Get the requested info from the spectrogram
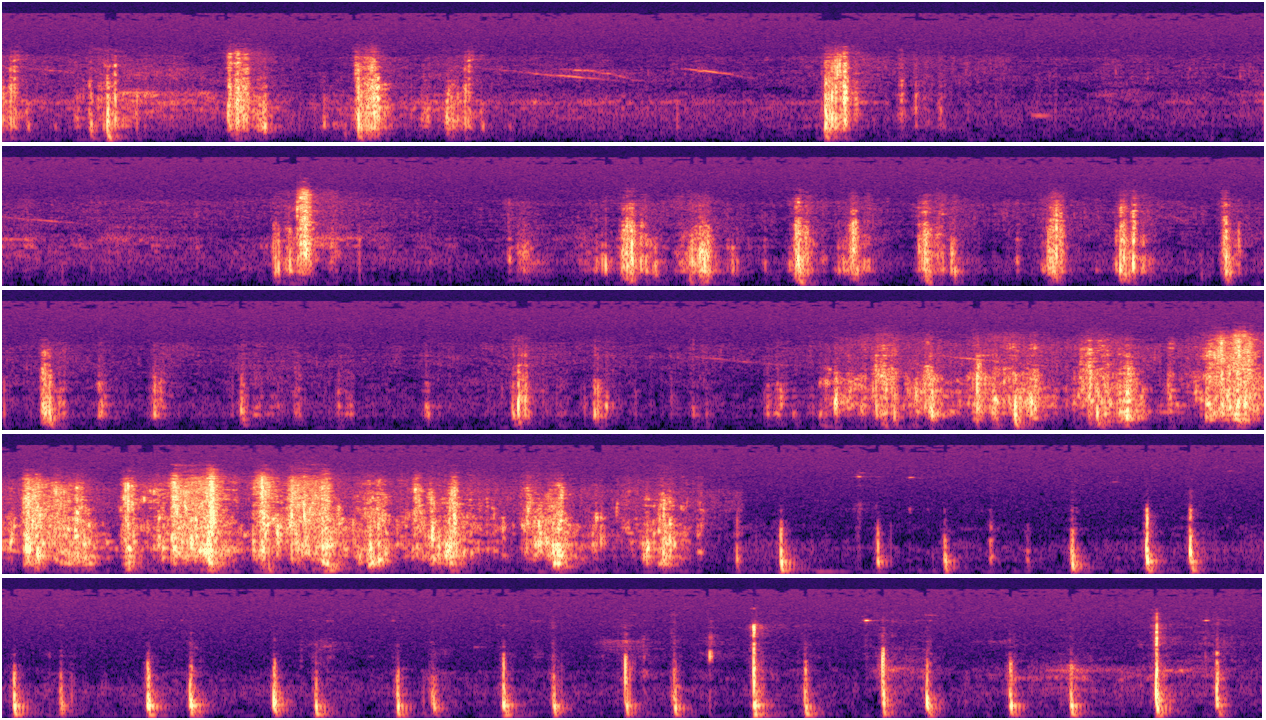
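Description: Footsteps and hoof clops from a film soundtrack: scattered sharp steps, a dense noisy stretch of about five seconds past the middle, then steady clopping at about two to three a second near the end.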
